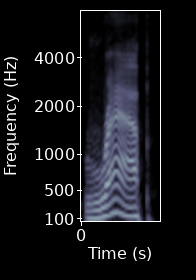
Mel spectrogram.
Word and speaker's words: wrap: Notice that the W at the beginning of the word wrap is not pronounced.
